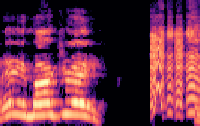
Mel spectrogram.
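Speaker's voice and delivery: loud, high hey to a friend; excited greeting. Real, not acted. Host welcoming Marjorie into the live chat, loud and high. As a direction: greet her like she just walked in.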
